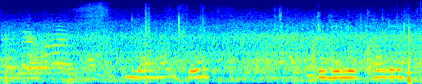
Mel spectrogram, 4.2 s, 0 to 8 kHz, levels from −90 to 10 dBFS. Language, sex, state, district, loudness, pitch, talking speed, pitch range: Hindi, female, Bihar, Sitamarhi, -24 LUFS, 245 Hz, 70 wpm, 235-255 Hz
